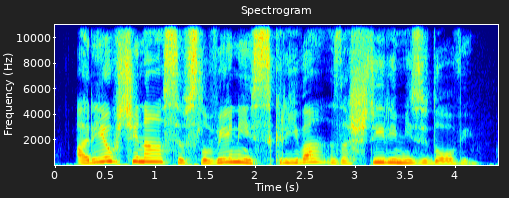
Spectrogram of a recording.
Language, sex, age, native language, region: Slovenian, female, 18-29, Slovenian, Drava region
